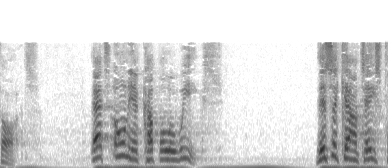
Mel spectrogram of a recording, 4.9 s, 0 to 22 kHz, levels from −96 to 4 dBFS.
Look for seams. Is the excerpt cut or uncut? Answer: cut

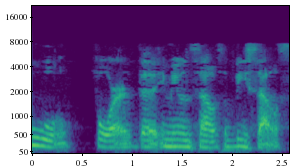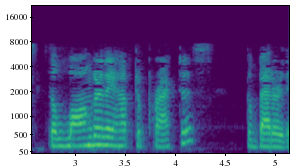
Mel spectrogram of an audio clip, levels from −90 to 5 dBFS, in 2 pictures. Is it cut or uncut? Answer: cut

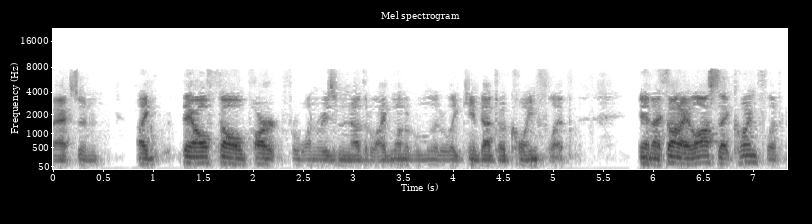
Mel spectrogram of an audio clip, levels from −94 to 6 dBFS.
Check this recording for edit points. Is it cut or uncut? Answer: uncut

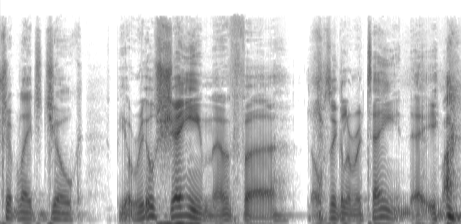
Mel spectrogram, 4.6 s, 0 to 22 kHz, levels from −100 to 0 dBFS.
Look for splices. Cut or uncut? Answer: cut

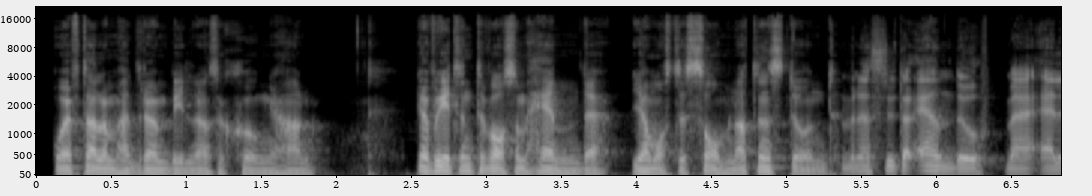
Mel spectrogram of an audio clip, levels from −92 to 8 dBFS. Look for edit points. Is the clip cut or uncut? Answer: cut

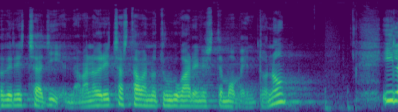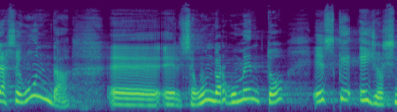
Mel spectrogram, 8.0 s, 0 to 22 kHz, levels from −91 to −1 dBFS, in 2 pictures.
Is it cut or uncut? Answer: uncut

